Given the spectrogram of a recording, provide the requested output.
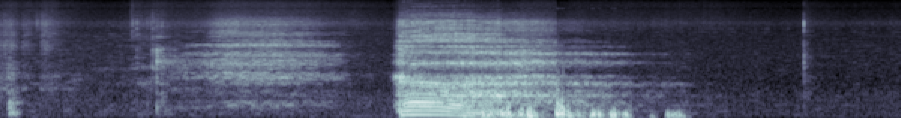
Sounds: Sigh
